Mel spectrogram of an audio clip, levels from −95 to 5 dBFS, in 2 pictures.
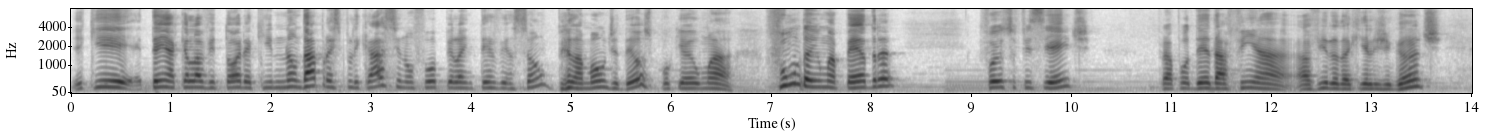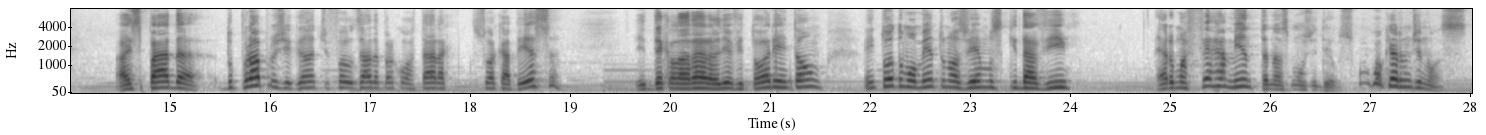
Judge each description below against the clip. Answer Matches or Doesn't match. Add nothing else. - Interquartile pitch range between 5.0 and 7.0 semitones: Doesn't match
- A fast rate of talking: Doesn't match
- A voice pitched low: Doesn't match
